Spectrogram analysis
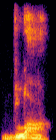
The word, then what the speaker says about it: Blanc: Also, my username is pronounced Blanc, like the C is mute.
